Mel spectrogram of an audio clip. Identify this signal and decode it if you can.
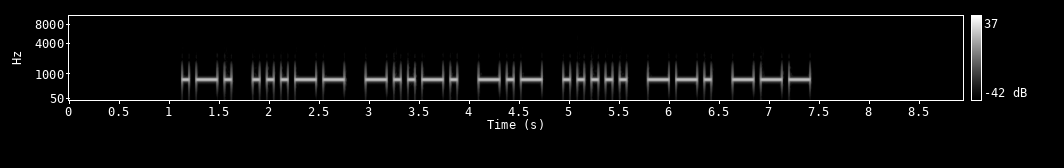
Morse code, heard as a keyed tone, about 17 wpm, 700 Hz. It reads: R3/K5GO
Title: Call Signs Repeated 3x - 17wpm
